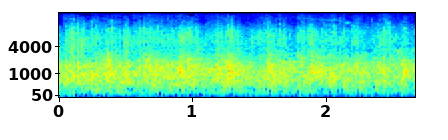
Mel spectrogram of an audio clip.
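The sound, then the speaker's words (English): Steady audience applause fills the space, a dense wash of many hands clapping at an even level throughout, fairly loud and continuous with no voices standing out. “Yeah, give that a clap.”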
